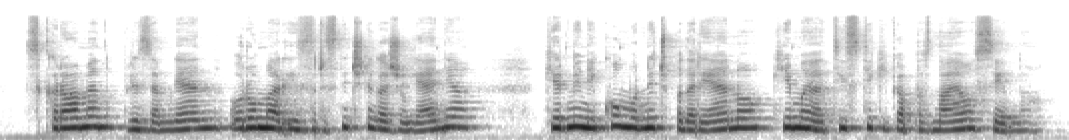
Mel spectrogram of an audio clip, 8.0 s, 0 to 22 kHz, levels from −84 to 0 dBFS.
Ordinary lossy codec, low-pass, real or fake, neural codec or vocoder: none; 14.4 kHz; fake; vocoder, 44.1 kHz, 128 mel bands every 256 samples, BigVGAN v2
